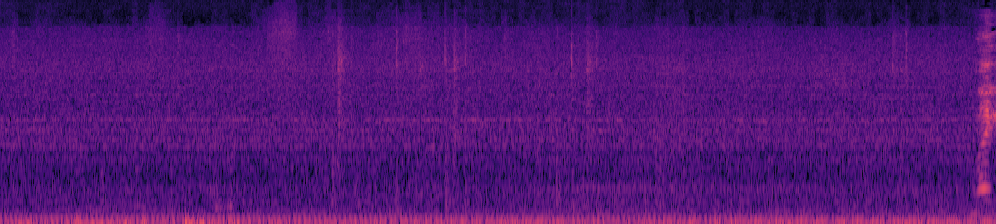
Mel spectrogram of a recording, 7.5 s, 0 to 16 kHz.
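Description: A Tiffin Wayfarer 24 TW Class C diesel motorhome on the road, heard from inside the cabin as a steady, low, even rumble of road and engine noise, with a voice talking faintly at times.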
